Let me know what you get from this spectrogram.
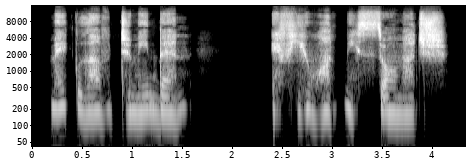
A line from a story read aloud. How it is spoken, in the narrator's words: says huskily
